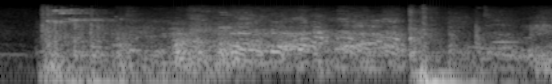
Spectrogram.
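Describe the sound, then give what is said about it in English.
A pub door opens and a busy murmur of chatter swells in at once, steady, with a brief thump near the end amid the crowd noise. “This time, try actually going in the pub.”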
